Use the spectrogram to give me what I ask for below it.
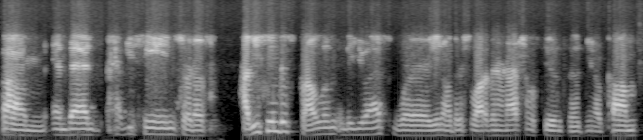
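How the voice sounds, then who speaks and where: A man with a mid-range voice hosts a casual interview, speaking at normal speed. His questions meander and are loosely phrased, coming through a thin, narrow-band connection.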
